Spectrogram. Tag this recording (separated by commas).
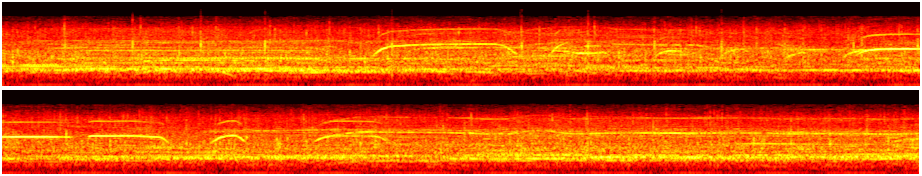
Speech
